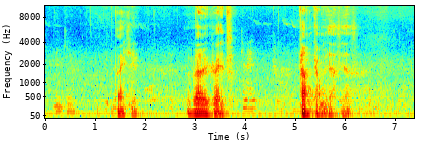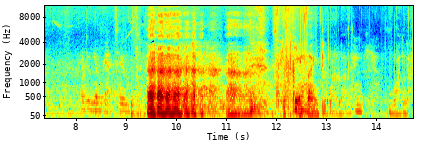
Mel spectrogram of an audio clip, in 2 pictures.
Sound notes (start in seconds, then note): 9.4 laughter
